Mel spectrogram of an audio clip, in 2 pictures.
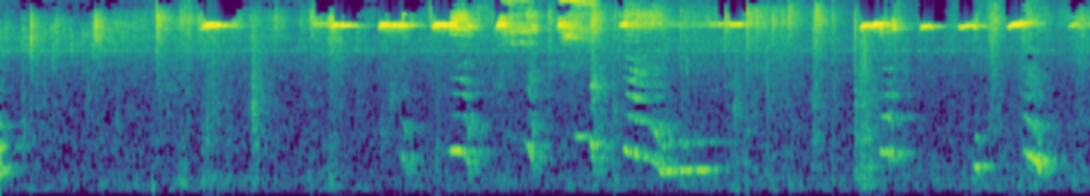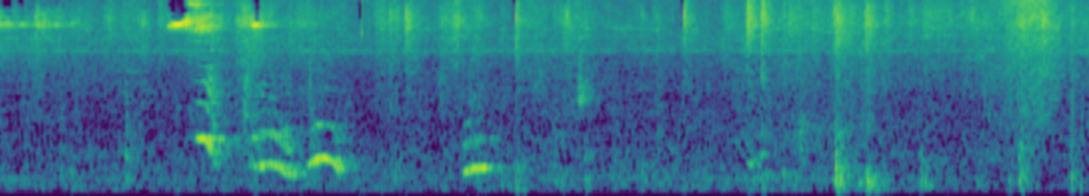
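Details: A litter of red rust Doberman puppies, five weeks old, starting deworming; short high yips and whimpers come in scattered bursts, some falling in pitch, between quieter stretches of rustling and clicks.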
